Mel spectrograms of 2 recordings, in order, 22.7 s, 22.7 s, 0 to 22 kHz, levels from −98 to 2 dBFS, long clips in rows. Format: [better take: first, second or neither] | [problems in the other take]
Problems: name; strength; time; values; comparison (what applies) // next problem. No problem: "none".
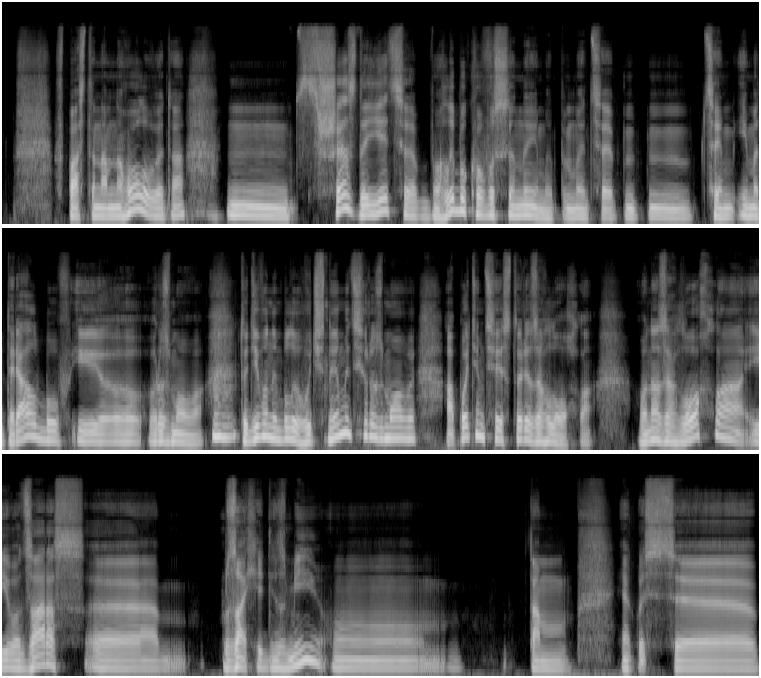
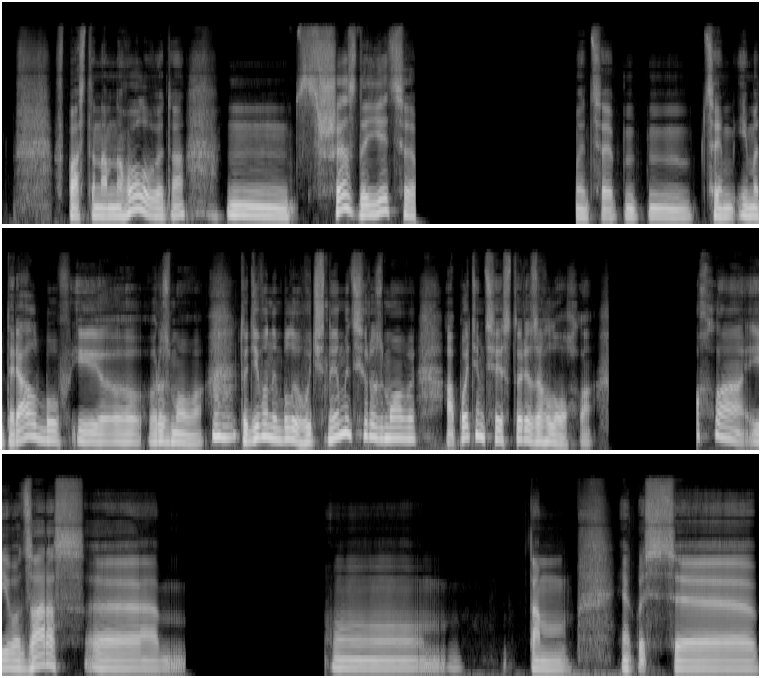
first | audio cutting out; at 4 s for 1.5 s, at 14 s for 1 s and at 17 s for 1.5 s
